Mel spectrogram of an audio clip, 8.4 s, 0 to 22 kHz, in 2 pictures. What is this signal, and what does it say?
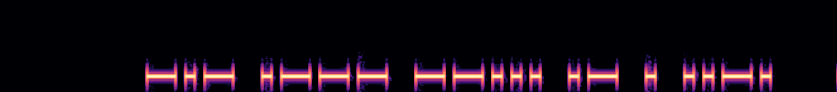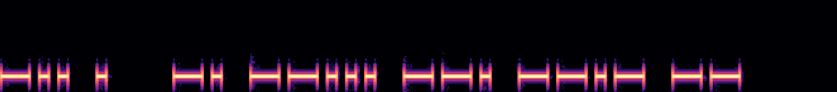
Morse code, heard as a keyed tone, about 25 wpm, 700 Hz. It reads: KJ7AEF DE N7GQM
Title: USA Callsign DE Callsign 25wpm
